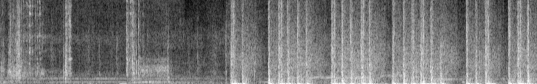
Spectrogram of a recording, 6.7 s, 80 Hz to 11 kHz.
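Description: Bursts of 7.62 rifle fire in the survival game 7 Days to Die, Darkness Falls mod: after a few quiet seconds, loud rapid shots ring out in clustered volleys with brief gaps, no voices.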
